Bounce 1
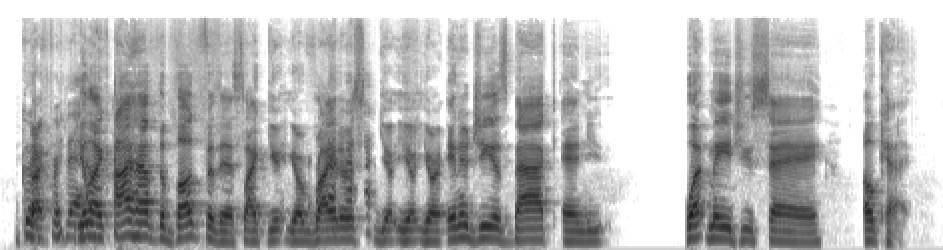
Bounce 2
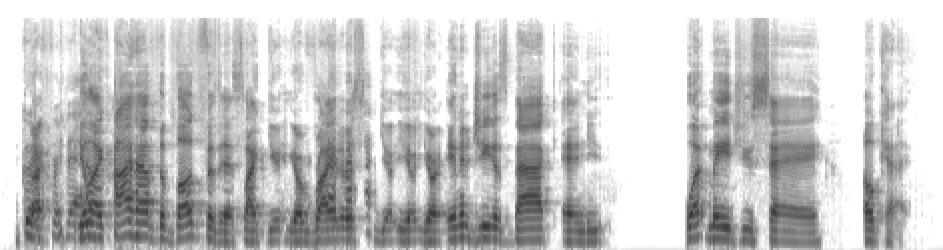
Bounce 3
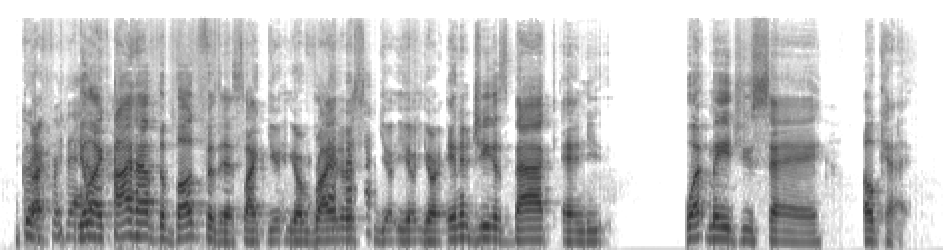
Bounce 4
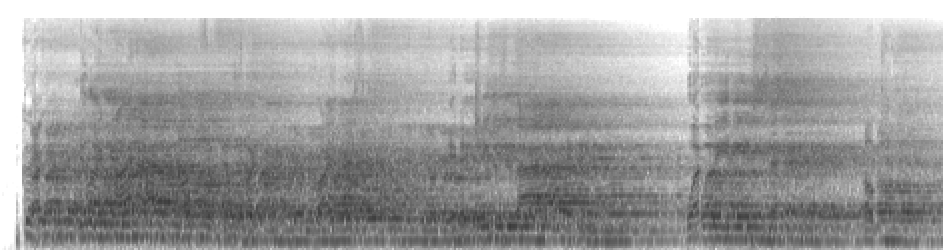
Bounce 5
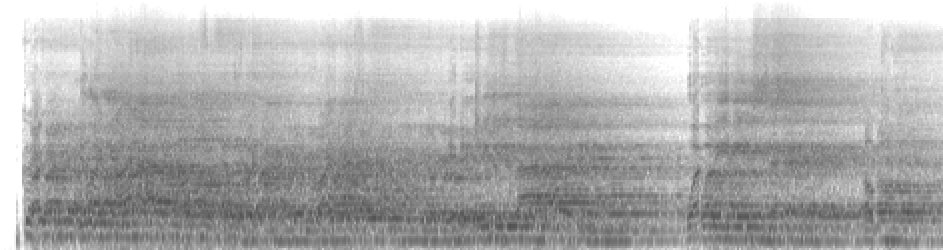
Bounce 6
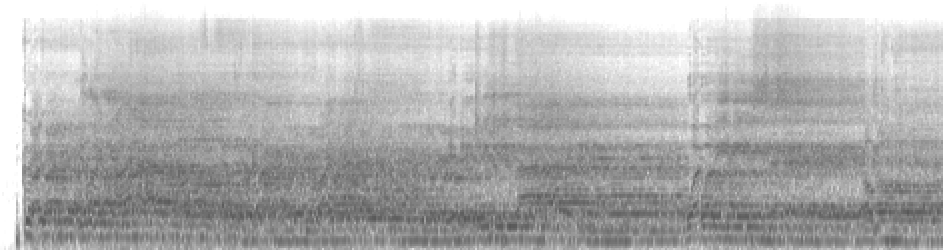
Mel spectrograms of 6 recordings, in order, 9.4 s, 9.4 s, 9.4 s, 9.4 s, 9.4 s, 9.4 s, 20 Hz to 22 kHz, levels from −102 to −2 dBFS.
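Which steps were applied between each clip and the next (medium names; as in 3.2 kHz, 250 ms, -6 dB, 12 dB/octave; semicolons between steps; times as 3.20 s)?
level held to a coarse grid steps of 11 dB; trim -5 dB
dynamic bell 310 Hz, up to -4 dB, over -44 dBFS, Q 0.78; trim +6 dB
plate-style reverb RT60 3.8 s, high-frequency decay 0.75×, pre-delay 110 ms, DRR -6 dB; trim -9 dB
saturation -25 dBFS, distortion -14 dB; trim -6 dB
peak limiter -41.5 dBFS, peak gain reduction 10.5 dB; trim +7.5 dB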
